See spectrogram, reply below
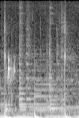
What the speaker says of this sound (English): So all right, I'm gonna dip into the water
